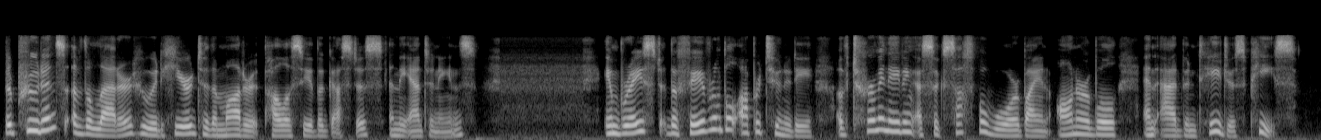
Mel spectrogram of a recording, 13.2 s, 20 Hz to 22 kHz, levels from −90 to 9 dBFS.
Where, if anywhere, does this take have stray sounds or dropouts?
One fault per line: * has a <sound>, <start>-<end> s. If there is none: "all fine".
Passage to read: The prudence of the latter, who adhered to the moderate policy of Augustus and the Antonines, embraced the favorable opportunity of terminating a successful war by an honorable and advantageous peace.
all fine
